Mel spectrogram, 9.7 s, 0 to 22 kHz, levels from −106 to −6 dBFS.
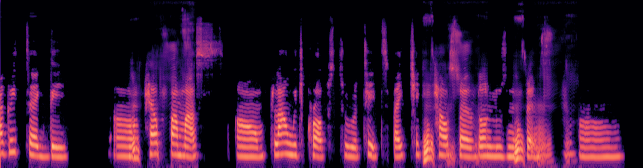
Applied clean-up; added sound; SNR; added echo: neural mask model Resemble Enhance denoiser.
